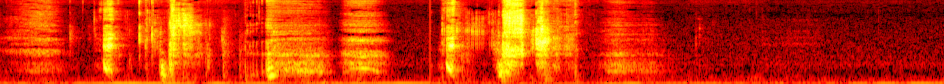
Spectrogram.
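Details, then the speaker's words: Sneezing fit in a woman who says she never sneezes: several quick, explosive sneezes in close succession with sharp in-breaths between them, in a small room; sneezing. "yeah sorry sorry about that those came out of nowhere really they came out of nowhere oh [ __ ] oh this is just really weird because I I never sneeze"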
